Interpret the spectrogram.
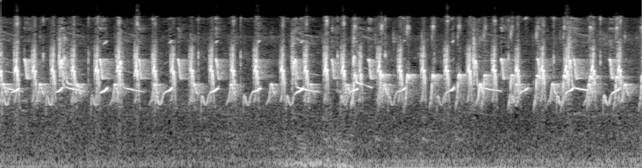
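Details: Dark-necked tailorbird calling in a rapid, steady series of sharp, high chipping notes with quick upward flicks, about five or six per second, kept up without a break; faint low rumble underneath.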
